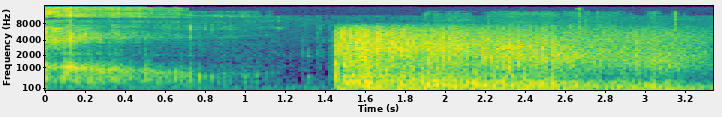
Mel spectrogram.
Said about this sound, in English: Do we have an explosion?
